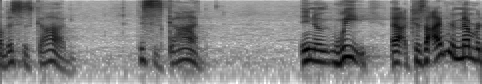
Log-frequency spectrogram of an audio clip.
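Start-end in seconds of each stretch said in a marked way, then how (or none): 0.0-2.0 softer, earnest declaration; hushed awe. Retold or imitated. Woman telling Scott and Mal who arranged this, quietly awed. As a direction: let the realization land quietly. Retold awed realization to seatmates.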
